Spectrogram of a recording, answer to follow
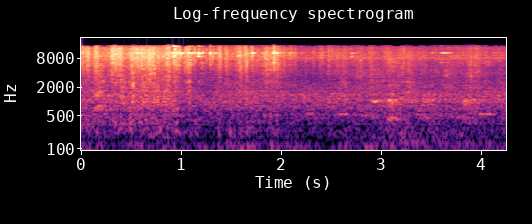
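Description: Paws of a sighthound galloping on grass: a quick run of soft thuds in the first couple of seconds that thins out as the dog runs off.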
